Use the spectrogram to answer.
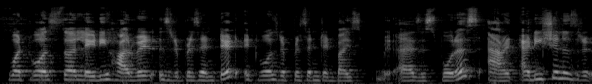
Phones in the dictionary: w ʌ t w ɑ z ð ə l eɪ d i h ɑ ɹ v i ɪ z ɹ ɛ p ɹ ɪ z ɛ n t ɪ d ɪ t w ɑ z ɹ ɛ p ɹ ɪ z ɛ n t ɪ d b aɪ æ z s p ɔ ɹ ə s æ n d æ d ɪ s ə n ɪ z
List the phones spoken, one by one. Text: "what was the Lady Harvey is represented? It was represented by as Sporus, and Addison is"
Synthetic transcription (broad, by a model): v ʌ t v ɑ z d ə l eɪ d i h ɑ ɹ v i ɪ z ɹ ɛ p ɹ ɪ z ɛ n t ɪ d ɪ t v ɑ z ɹ ɛ p ɹ ɪ z ɛ n t ɪ d b aɪ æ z s p ɔ ɹ ə s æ n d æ d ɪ ʃ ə n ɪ z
